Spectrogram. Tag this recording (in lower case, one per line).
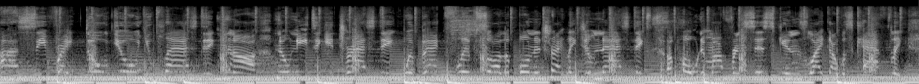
music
